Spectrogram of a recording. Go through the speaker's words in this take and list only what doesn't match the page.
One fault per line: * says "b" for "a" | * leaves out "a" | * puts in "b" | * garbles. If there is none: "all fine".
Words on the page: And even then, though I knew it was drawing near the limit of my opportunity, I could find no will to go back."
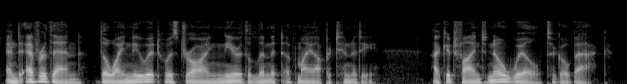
* says "ever" for "even"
